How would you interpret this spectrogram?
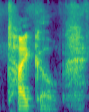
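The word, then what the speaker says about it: Tycho: it's t y c h o it is pronounced Tao and Scott Hansen is the person that is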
